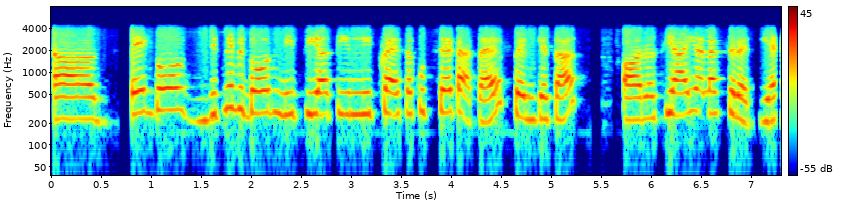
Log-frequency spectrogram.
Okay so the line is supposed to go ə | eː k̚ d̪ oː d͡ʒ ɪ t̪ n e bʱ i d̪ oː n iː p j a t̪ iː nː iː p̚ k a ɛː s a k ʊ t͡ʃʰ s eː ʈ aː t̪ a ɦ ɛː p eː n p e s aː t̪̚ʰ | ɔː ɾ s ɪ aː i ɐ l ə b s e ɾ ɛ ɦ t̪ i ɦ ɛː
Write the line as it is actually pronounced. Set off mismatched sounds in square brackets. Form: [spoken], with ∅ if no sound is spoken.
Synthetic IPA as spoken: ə | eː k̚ d̪ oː d͡ʒ ɪ t̪ n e bʱ i d̪ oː n iː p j a t̪ iː nː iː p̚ k a ɛː s a k ʊ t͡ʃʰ s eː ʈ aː t̪ a ɦ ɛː p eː n [k] e s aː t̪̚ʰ | ɔː ɾ s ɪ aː i ɐ l ə [ɡ] s e ɾ ɛ ɦ t̪ i ɦ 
